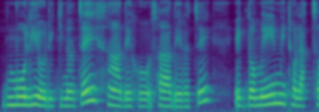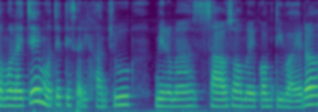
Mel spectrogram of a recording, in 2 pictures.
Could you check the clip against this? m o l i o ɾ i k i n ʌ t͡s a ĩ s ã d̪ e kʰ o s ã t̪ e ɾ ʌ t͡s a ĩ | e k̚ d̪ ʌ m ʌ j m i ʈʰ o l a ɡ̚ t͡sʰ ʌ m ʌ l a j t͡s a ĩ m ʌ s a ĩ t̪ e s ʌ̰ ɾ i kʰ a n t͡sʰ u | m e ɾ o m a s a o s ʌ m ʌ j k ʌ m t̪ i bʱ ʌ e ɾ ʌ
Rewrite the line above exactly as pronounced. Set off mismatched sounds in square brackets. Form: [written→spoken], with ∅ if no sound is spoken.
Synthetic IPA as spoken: m o l i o ɾ i k i n ʌ t͡s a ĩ s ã d̪ e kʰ o s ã [t̪→d̪] e ɾ ʌ t͡s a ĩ | e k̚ d̪ ʌ m ʌ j m i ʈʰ o l a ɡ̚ t͡sʰ ʌ m ʌ l a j t͡s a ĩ m ʌ [s→t͡s] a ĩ t̪ e s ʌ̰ ɾ i kʰ a n t͡sʰ u | m e ɾ o m a s a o s ʌ m ʌ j k ʌ m t̪ i bʱ ʌ e ɾ ʌ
